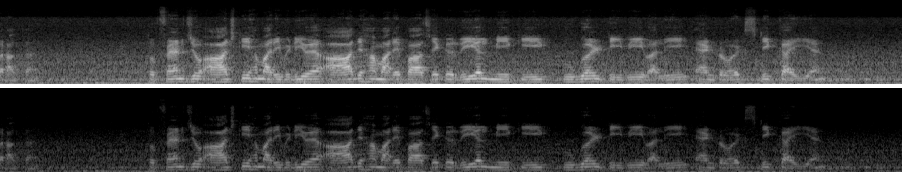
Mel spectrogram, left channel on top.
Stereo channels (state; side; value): quieter; right; 15.0 dB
